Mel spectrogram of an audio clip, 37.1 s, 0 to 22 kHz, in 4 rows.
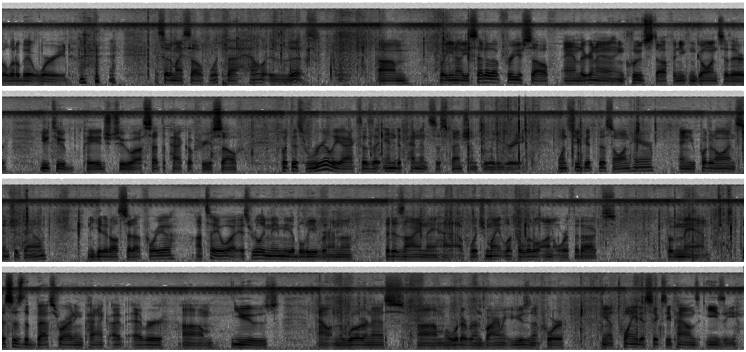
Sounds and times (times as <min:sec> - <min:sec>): Speech: 0:00.0 - 0:01.1, 0:01.9 - 0:04.0, 0:04.7 - 0:37.1
Insect: 0:00.0 - 0:37.1
Outside, rural or natural: 0:00.0 - 0:37.1.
